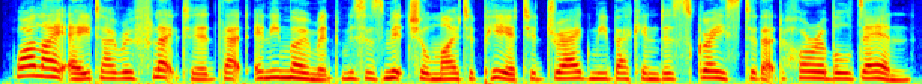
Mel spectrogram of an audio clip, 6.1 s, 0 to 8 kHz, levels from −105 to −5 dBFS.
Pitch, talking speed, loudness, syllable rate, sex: 220 Hz, 215 wpm, -17 LUFS, 5.8 syllables/s, female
